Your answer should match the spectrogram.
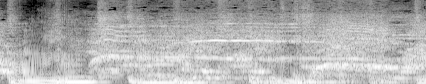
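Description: Live dancehall performance heard through a club PA: loud music with a heavy, pulsing bass line and a singing voice, over the noise of a large crowd.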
